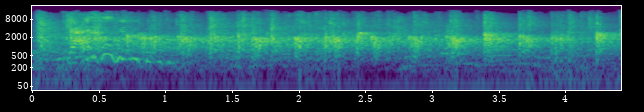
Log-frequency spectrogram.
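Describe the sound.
Audience applause at a poetry reading and book presentation, dense and steady clapping throughout, with a voice briefly audible near the start.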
